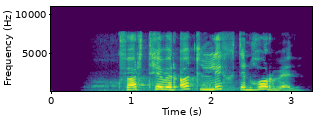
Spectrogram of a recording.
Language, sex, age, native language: Icelandic, male, 10, Icelandic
